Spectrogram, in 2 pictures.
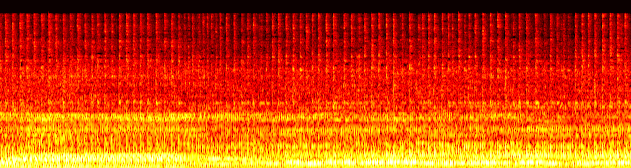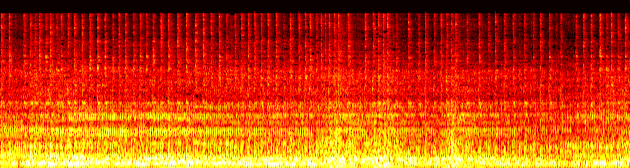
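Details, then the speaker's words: Brand-new two-stroke scooter engine: steady, buzzing idle with even popping and no misses or knocks, smoking heavily from the premix fuel. Normal idle. "it still runs just fine smokes like crazy because the premix"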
